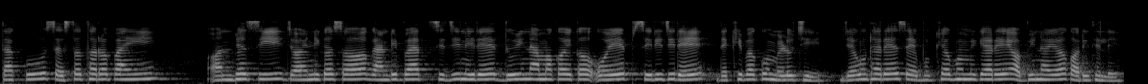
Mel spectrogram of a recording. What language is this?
Odia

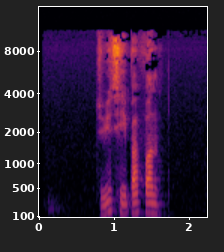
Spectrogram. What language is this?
Cantonese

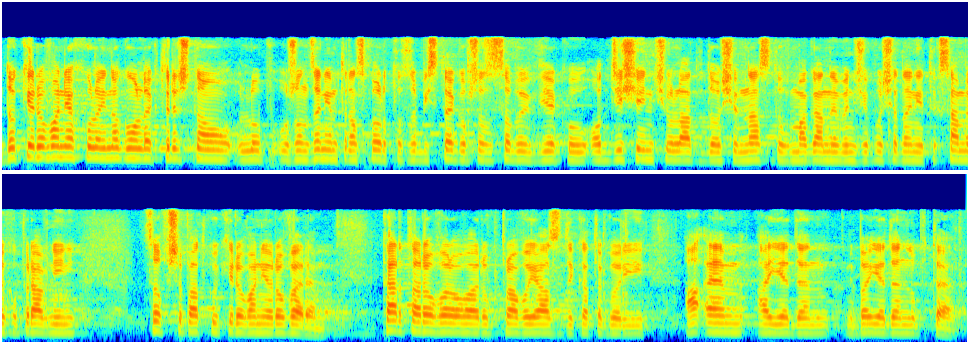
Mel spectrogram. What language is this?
Polish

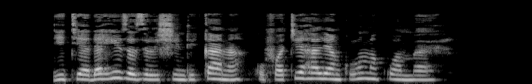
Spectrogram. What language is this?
Swahili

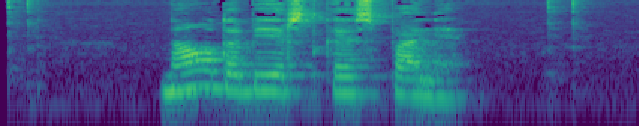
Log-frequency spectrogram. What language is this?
Latgalian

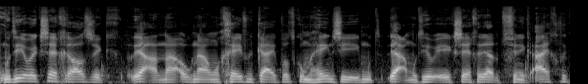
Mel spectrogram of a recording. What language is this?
Dutch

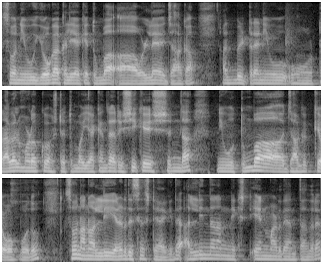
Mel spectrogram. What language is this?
Kannada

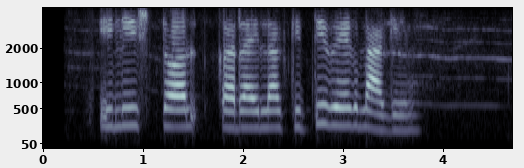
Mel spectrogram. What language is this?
Marathi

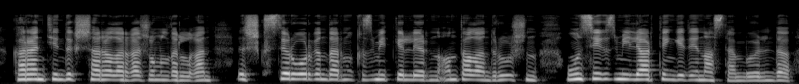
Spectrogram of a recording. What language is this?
Kazakh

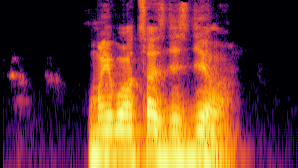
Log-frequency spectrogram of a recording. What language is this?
Russian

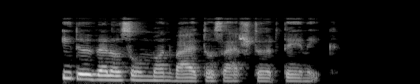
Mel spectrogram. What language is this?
Hungarian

